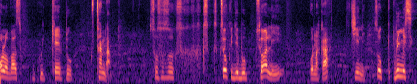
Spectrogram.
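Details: Kenyan man who has stammered since birth, noticed at age five, reporting blockages and prolongations of words in every sentence; stuttering.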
